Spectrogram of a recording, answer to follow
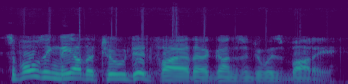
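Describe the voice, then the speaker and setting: A man's voice: mid-range voice, big pitch swings, quick pace, lightly acted. Man as sober district attorney on vintage radio. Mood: matter-of-fact. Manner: formal, declarative. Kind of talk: 1940s radio detective drama acting and narration. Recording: muffled 1940s AM radio recording.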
